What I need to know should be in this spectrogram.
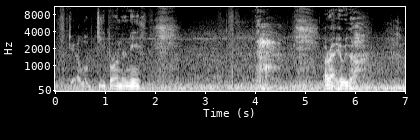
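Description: A man grunts with effort.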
